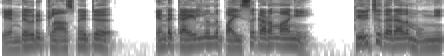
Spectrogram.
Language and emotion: Malayalam, angry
